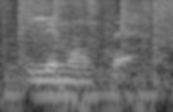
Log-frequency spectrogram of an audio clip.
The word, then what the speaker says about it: Elementaires: There we go, Elementaires.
